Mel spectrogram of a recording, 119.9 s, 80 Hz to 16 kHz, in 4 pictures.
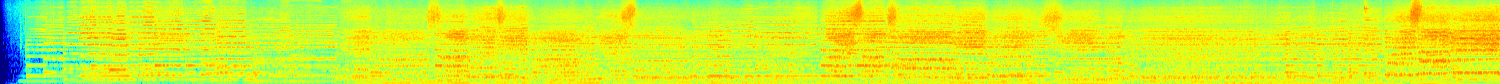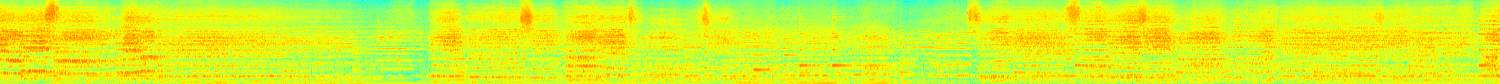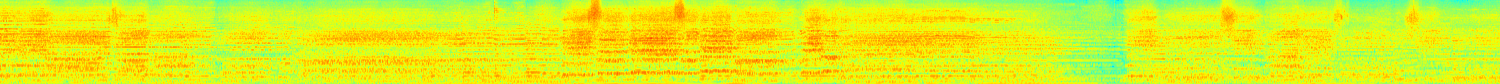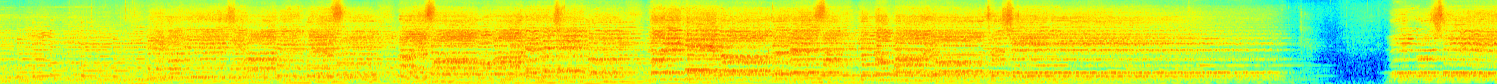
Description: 호산나(주일3부) - 내가 참 의지하는 예수
찬양대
